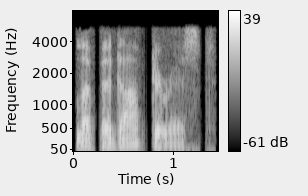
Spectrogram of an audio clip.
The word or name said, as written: lepidopterist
